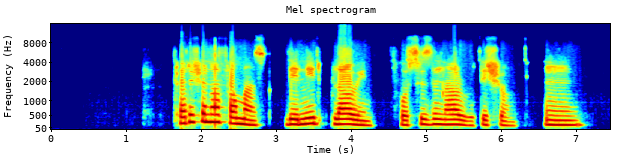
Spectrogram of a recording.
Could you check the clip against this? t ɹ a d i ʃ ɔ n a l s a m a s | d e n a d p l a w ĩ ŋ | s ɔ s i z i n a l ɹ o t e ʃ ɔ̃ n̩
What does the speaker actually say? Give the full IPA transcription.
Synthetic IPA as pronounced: t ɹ a d i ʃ ɔ n a l f a m a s | d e n i d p l a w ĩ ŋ | f ɔ s i z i n a l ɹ o t e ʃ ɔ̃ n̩

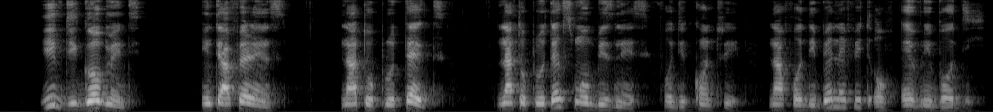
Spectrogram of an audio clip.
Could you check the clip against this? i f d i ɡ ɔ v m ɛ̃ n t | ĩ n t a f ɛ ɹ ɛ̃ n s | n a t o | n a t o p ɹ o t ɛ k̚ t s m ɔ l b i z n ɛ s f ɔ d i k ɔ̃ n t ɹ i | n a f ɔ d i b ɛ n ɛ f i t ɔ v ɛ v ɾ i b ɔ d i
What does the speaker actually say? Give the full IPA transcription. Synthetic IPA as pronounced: i f d i ɡ ɔ v m ɛ̃ n t | ĩ n t a f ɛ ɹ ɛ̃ n s | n a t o | n a t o p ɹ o t ɛ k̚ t s m ɔ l b i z n ɛ s f ɔ d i k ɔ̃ n t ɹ i | n a f ɔ d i b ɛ n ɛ f i t ɔ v ɛ v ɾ i b ɔ d i

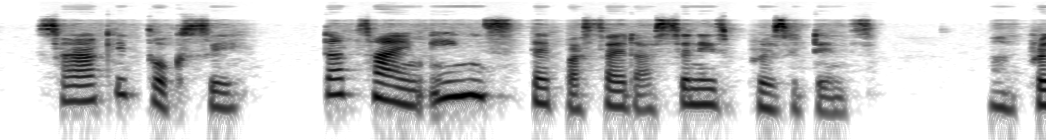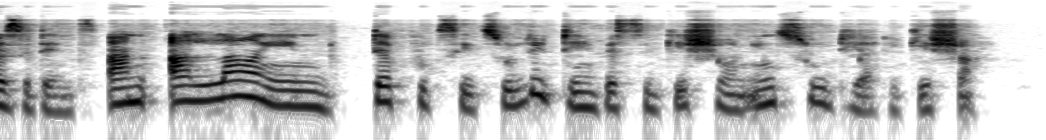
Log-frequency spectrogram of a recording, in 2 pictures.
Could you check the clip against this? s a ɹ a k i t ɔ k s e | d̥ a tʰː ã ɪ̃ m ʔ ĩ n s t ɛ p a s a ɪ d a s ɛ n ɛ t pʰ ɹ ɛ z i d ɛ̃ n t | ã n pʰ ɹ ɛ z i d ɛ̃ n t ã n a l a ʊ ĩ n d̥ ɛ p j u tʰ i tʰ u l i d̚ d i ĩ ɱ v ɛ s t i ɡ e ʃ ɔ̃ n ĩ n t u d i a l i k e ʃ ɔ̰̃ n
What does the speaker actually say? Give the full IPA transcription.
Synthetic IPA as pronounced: s a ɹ a k i t ɔ k s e | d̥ a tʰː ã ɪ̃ m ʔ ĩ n s t ɛ p a s a ɪ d a s ɛ n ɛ t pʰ ɹ ɛ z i d ɛ̃ n t | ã n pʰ ɹ ɛ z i d ɛ̃ n t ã n a l a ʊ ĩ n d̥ ɛ p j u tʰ i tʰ u l i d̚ d i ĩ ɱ v ɛ s t i ɡ e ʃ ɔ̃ n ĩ n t u d i a l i ɡ e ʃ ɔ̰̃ n

